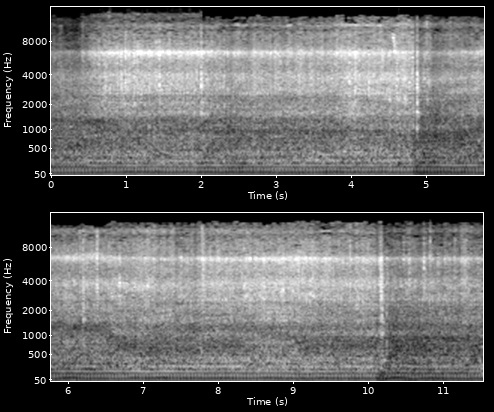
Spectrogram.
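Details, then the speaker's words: Old mower found in a trash pile, after carburetor cleaning: small single-cylinder engine holds a steady, even buzz with no misses, surging or knocking; runs normally. "fine turn it off okay works great"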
